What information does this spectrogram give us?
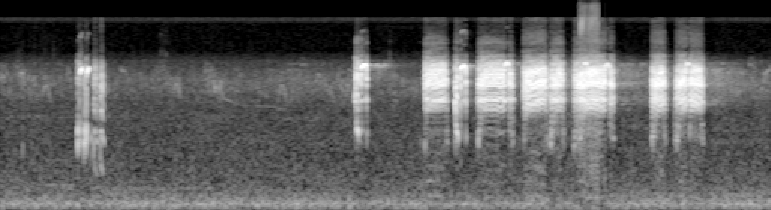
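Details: Black francolin calling to make a kept francolin sing or attract wild ones: two scattered single notes, then a fast, loud series of about eight harsh, scratchy bursts.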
